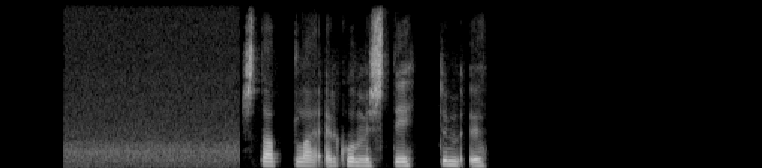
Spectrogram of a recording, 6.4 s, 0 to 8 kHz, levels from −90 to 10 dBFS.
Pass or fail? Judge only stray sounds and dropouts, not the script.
pass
